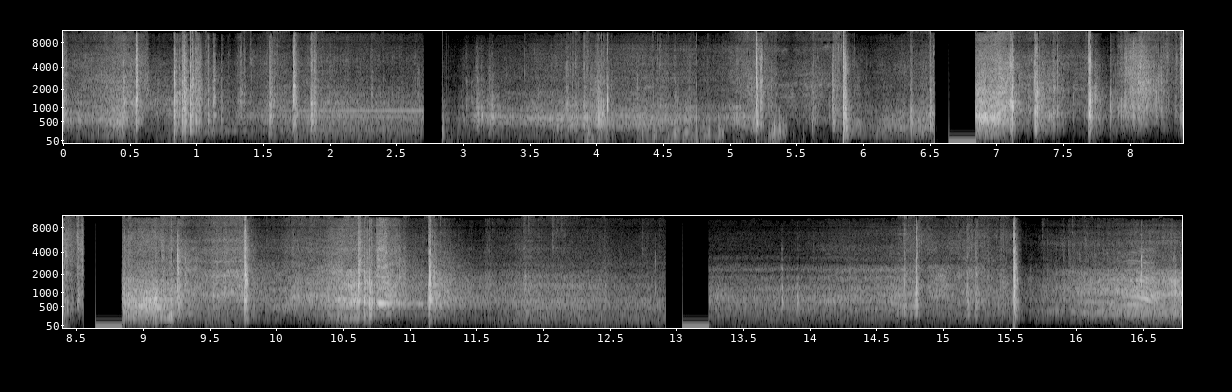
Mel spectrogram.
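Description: Skateboard wheels rolling over concrete and asphalt, with many sharp clacks of the board striking the ground. It comes as several short clips, and the sound cuts out for a moment between them.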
